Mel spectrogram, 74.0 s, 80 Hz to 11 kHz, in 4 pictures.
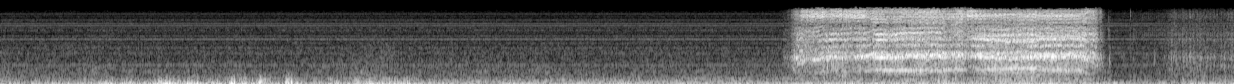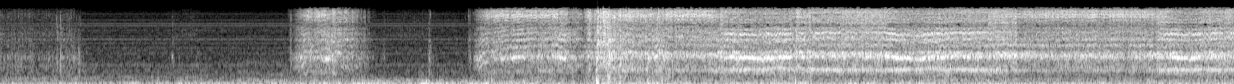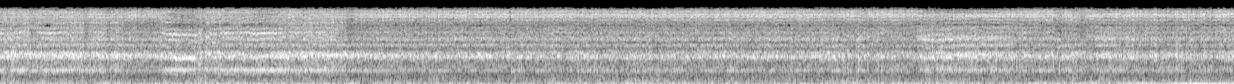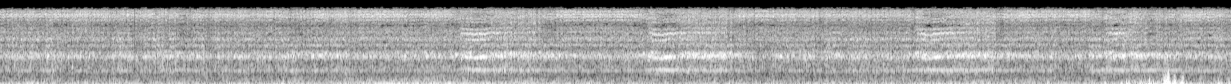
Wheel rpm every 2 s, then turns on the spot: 0, 0, 0, 0, 0, 10, 140, 160, 40, 10, 0, 30, 10, 140, 170, 160, 170, 160, 160, 160, 160, 160, 160, 160, 160, 160, 160, 160, 160, 160, 160, 160, 160, 160, 160, 160, 160.
16-20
